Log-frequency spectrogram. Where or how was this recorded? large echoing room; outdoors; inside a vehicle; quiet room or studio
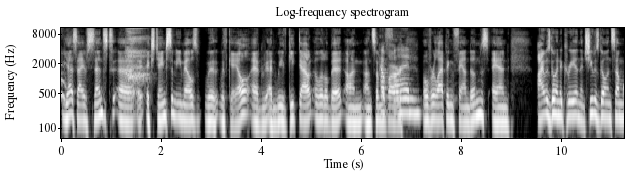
quiet room or studio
